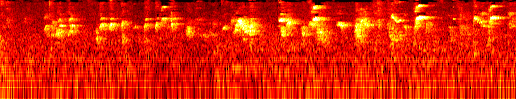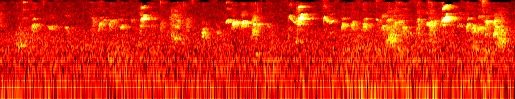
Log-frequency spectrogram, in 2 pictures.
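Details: Captive warbling white-eye twittering: rapid series of high, sharp chirps and short warbled phrases, closely packed, with a faint constant background hum.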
